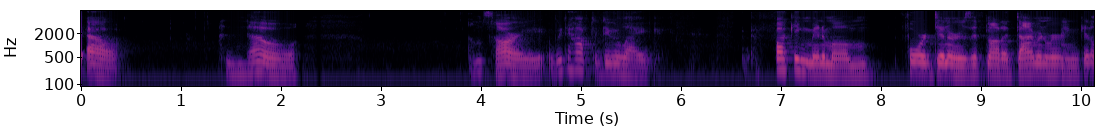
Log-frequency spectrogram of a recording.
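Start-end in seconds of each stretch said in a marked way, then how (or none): none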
